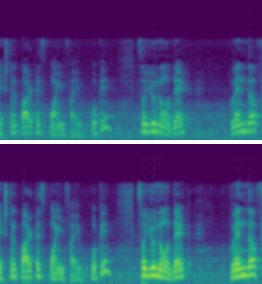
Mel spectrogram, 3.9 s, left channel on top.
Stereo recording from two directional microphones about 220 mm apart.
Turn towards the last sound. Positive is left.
turn(degrees=-50)  # may be behind; listen again after turning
